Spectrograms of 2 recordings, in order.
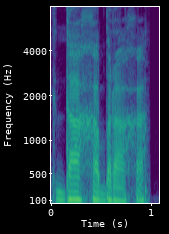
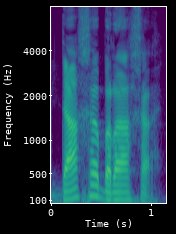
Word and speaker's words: Dakhabrakha: It's called Daka Braka, and uh, could I get a pronunciation on that? – Yeah, yeah, it's like Dakhabrakha. – Okay, Dakhabrakha.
